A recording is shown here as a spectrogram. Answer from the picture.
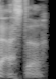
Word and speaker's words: Asta: Astor? Yeah. Maybe it's Astor. I think they just pronounced it Asta. I think it's Asta. It's Asta.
